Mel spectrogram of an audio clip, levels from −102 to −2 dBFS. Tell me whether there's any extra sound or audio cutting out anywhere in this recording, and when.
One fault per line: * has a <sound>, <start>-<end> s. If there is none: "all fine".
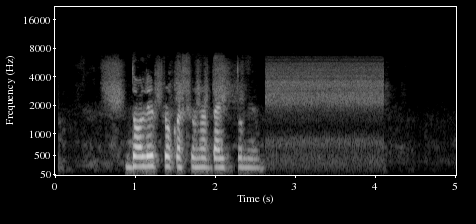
all fine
